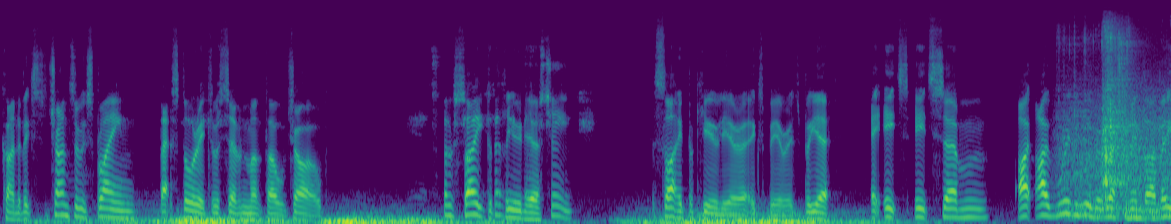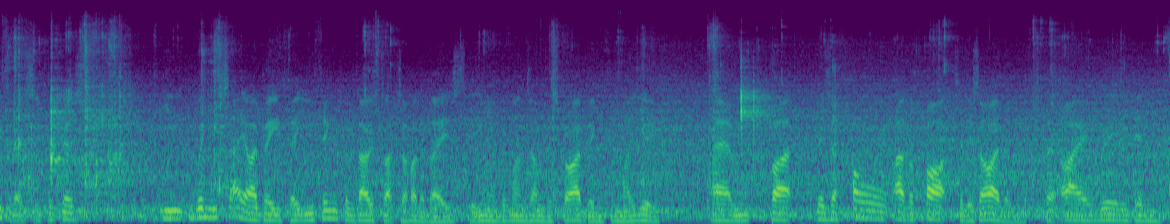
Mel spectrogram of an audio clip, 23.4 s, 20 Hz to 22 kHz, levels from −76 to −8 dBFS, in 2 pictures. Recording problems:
rain or running water; loud; throughout; 2 dB below the speech

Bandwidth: 18 kHz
